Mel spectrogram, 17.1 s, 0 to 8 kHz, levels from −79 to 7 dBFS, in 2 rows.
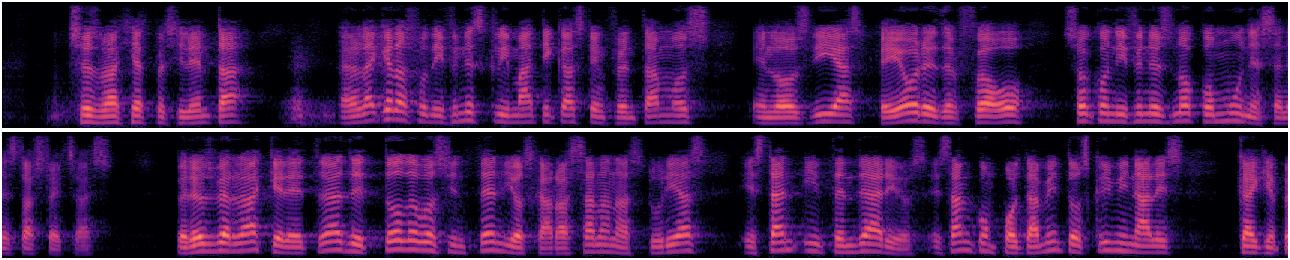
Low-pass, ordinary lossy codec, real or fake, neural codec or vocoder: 7.2 kHz; none; fake; codec, 24 kHz, 0.5 kbps, DualCodec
